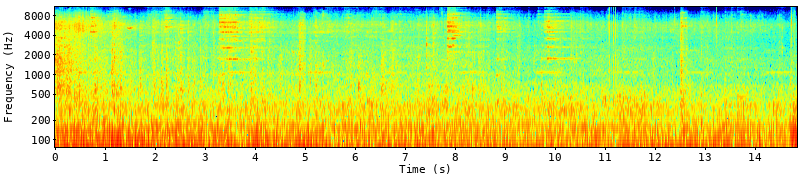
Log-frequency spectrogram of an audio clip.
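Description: A cut of freight tank cars rolling slowly past, their wheels clicking and clanking over the rail joints over a steady low rumble. Brief high squeals come from the wheels about four, eight and ten seconds in.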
